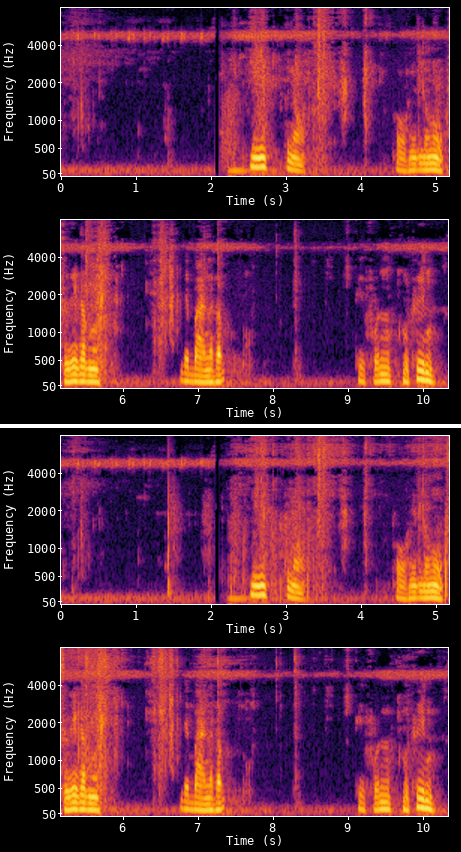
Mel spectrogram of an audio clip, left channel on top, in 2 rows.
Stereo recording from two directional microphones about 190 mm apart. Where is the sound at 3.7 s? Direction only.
20° left (ahead or behind).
